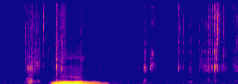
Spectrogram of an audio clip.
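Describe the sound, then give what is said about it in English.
Crisp crunching of someone chewing regular fried peanuts, coming in irregular bursts, with a brief low humming 'mm' sound partway through. “I'm going to let you go ahead and finish chewing those or whatever.”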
